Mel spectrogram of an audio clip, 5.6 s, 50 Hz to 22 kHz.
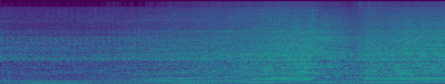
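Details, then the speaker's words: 1967 Chevrolet Chevelle SS big block V8, accelerating up through fourth gear to about 75 mph without high revs, below operating temp (about 140-150°F); deep, smooth pull, clean shifts, no misses or knocks, very strong. "That was about 75, and I didn't even run the RPMs up. The motor is very strong."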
